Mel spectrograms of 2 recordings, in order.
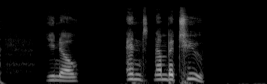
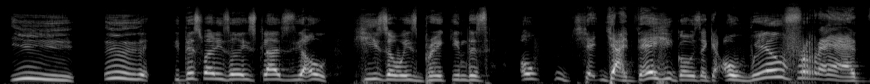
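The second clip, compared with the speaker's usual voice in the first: shrill mocking voice, higher and louder; mocking scolders; 4 semitones higher, 8 dB louder than usual. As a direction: sneer like a nagging onlooker. Mocking people when phone falls.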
